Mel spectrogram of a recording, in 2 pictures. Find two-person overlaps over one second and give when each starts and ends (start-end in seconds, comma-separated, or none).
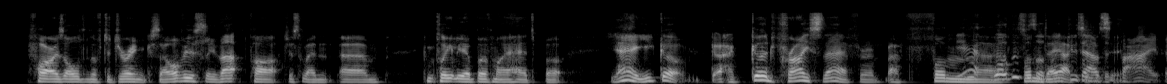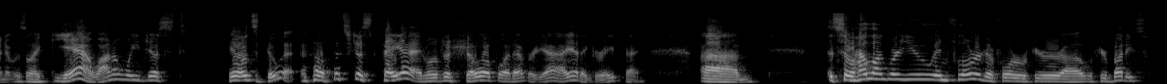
9.5-11.3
